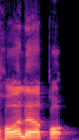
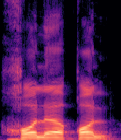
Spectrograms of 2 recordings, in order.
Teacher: Xalaqal, xo yo'g'on, la ingichka, qo.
